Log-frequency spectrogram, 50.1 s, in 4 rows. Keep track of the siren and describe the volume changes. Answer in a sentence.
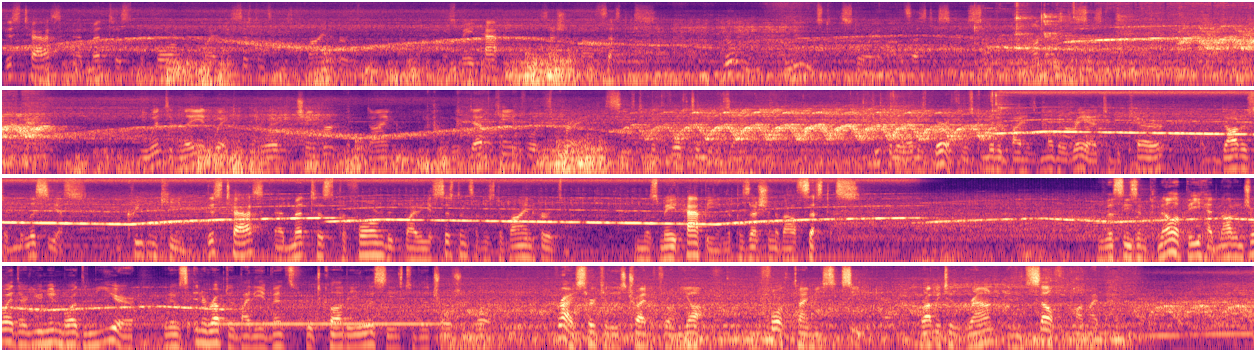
The volume of the siren stays about the same.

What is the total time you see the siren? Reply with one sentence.
The siren can be heard for 50 seconds in total.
